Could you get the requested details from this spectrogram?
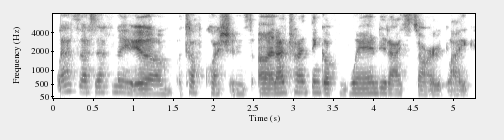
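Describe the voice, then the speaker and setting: A woman's voice: fairly low pitch, steady tone, normal speed, fairly bright tone. A young woman from Vietnam, a guest and social worker, speaking heartfelt over a video call.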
